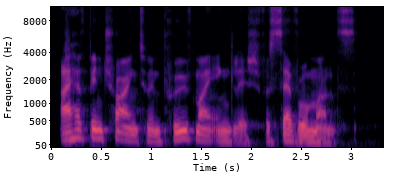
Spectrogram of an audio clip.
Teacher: The strong words may be trying, improve, English, and several months.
